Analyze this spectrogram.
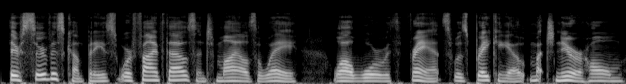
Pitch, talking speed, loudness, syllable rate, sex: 165 Hz, 170 wpm, -19 LUFS, 5.3 syllables/s, female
